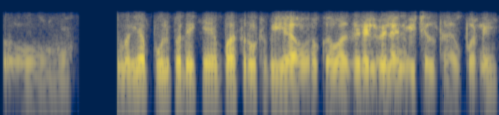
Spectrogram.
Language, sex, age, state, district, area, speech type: Hindi, male, 45-60, Bihar, Begusarai, urban, conversation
